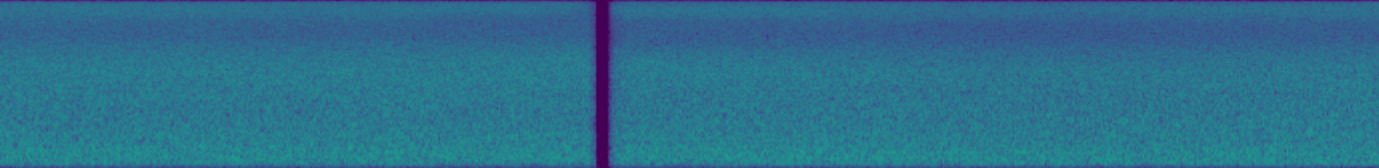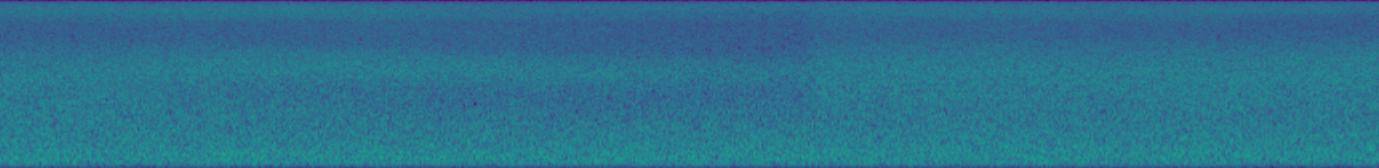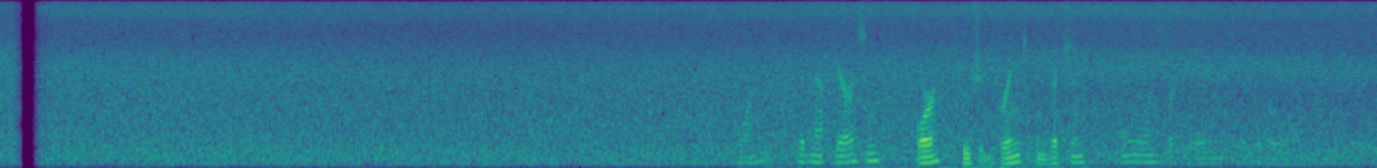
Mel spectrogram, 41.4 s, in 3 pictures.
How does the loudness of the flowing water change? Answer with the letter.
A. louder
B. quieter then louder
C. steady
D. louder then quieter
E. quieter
C.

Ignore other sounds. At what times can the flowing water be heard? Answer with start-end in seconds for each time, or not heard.
0.0-41.3.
